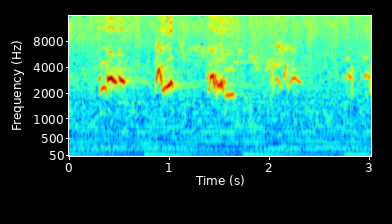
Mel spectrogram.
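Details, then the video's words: An American robin sings short, slurred caroling phrases, about five in three seconds, the later ones softer, over a faint low steady hum. "Red-breasted Thrush Singing (American Robin) Zorzal Migratorio"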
